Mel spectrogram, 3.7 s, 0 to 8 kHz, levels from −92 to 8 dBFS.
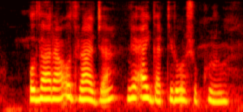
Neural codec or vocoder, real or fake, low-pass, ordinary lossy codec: codec, 16 kHz, 4 kbps, FunCodec, trained on Chinese and English, 50 frames a second; fake; none; none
